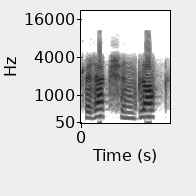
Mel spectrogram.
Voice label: production block, radio voice; hl2; npc; overwatch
